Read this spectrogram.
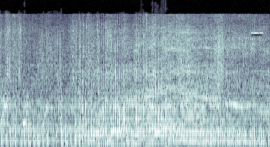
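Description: A motorbike engine revs up as the bike pulls away.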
